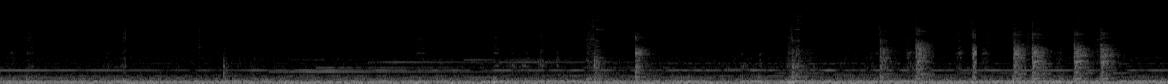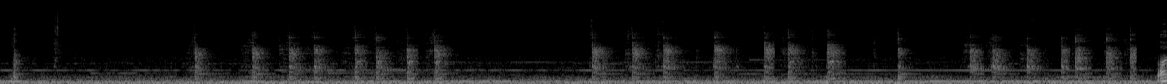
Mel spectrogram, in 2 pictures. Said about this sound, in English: cut those down into cubes, again, that are roughly the same size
